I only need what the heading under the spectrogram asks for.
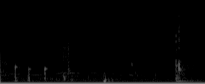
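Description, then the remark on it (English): A quiet sip from a drink during a pause in a Bible reading: a few soft, wet mouth clicks and a low gulp, ending in a brief sharper click, with no talking. “I'm going to pause, take a sip, because that statement is very powerful.”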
